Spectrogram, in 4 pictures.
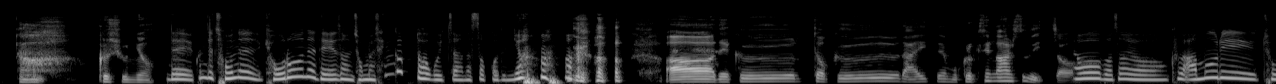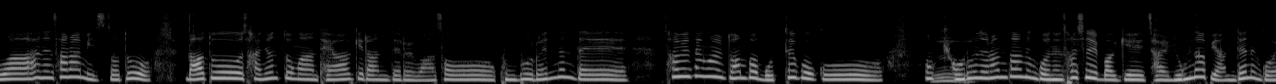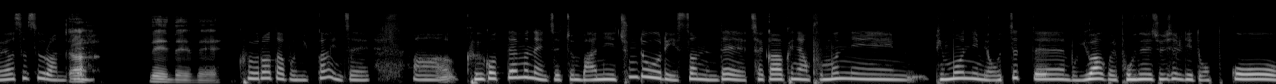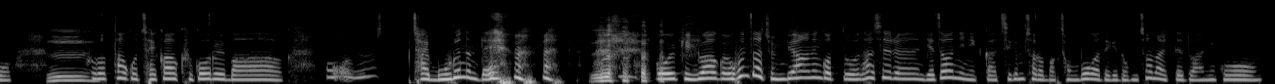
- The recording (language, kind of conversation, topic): Korean, podcast, 가족의 진로 기대에 대해 어떻게 느끼시나요?
- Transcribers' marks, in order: other background noise; laugh; laughing while speaking: "않았었거든요"; laugh; laugh; laugh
